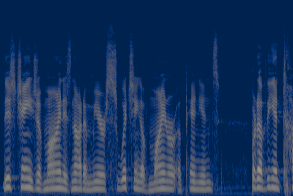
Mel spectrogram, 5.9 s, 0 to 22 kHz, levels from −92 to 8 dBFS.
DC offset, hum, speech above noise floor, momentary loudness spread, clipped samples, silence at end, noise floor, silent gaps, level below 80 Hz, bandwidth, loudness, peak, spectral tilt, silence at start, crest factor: under 0.1%; none; 35 dB; 10 LU; under 0.1%; 0 s; -78 dBFS; none; -80 dBFS; 13 kHz; -43 LUFS; -24 dBFS; -5.5 dB/octave; 0.05 s; 18 dB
